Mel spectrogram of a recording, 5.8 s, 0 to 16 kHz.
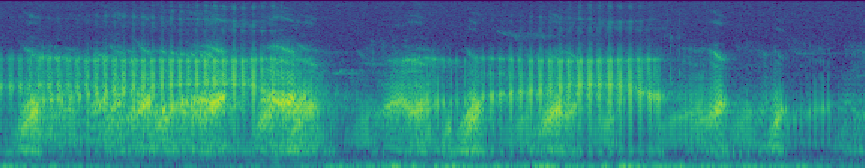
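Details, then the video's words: Frogs croaking together around a wild forest pond, iPhone 14 Pro and Shure MV88+ recording; fast pulsed, trilling croaks repeating rapidly in overlapping bursts, loud and rhythmic with short dips between bouts. "Frog Sounds at a Forest Pond"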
